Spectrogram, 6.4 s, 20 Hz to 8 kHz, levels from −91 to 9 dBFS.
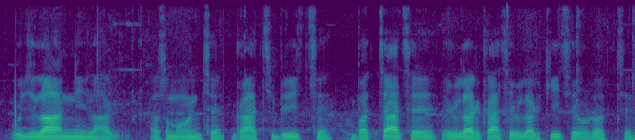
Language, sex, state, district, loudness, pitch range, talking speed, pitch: Maithili, male, Bihar, Saharsa, -31 LUFS, 120-125 Hz, 150 wpm, 120 Hz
